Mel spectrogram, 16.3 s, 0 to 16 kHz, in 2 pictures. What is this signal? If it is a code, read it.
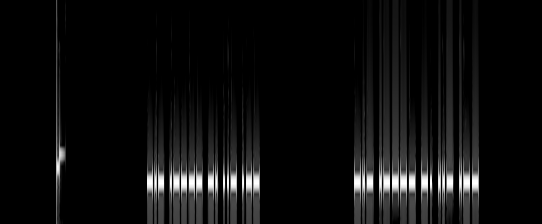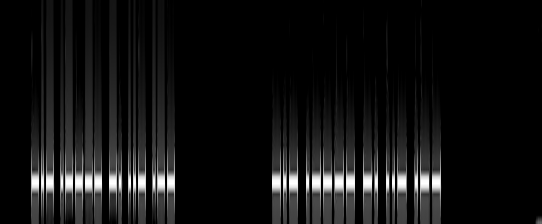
Morse code, heard as a keyed tone, about 35 wpm, 700 Hz. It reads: K1NUW K1NUW K1NUW K1NUW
